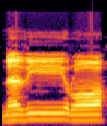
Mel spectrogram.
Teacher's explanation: ذال کو باریک کرنا ہے زبان تھوڑی سی باہر نکالیں گے ذال کو پڑھتے وقت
